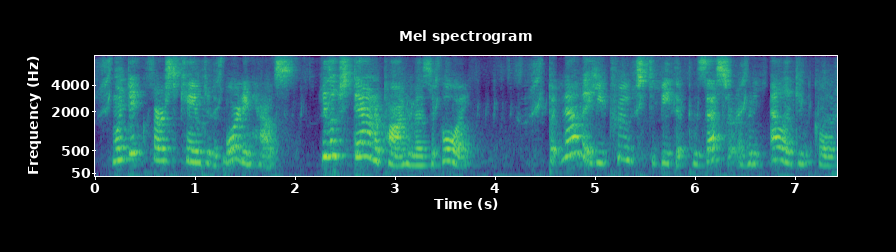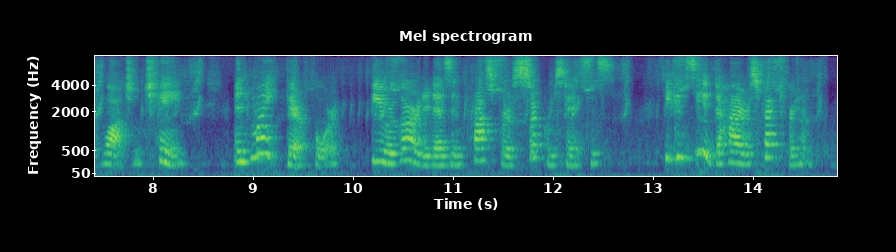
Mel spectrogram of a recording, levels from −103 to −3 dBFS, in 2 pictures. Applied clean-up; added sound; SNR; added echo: neural separator model SepFormer DNS4.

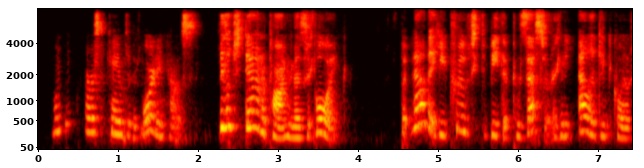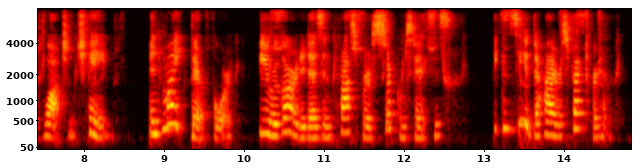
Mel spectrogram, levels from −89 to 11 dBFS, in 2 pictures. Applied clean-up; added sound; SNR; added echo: neural mask model DeepFilterNet 3.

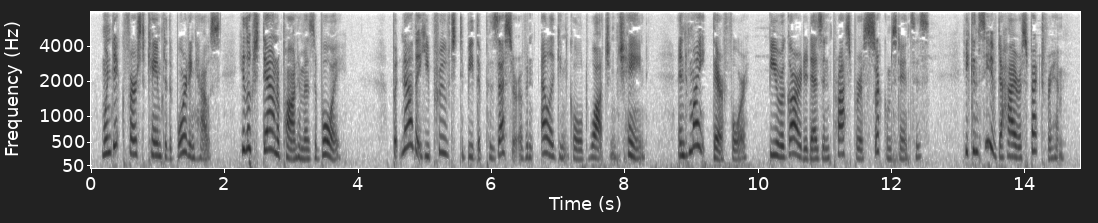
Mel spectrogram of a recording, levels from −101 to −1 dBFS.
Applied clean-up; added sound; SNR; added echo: none; none; none; none.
